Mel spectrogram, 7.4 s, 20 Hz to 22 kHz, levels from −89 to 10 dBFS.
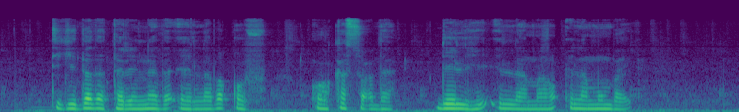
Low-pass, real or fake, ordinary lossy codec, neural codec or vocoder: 10.8 kHz; real; none; none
